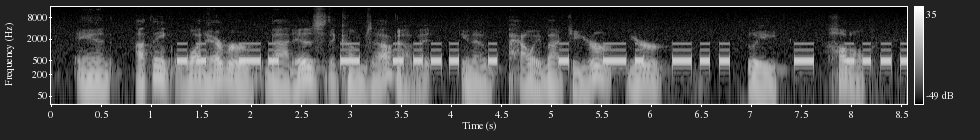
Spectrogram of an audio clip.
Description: Morse code (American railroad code), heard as a keyed tone, hand-sent with a straight key, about 500 Hz, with speech in English. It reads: IN THE END …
